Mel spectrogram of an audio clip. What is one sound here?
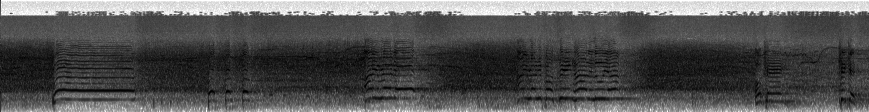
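A man sings into a microphone, heard through loudspeakers.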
